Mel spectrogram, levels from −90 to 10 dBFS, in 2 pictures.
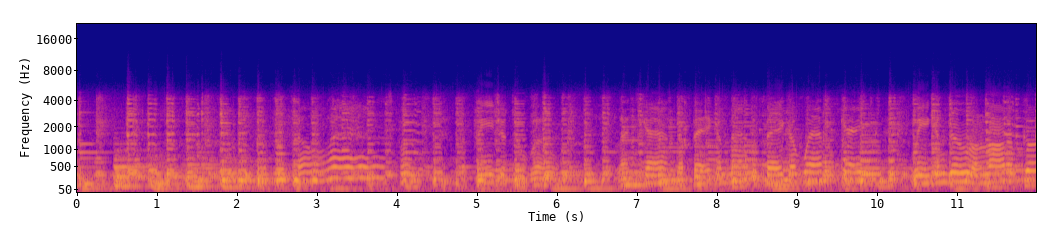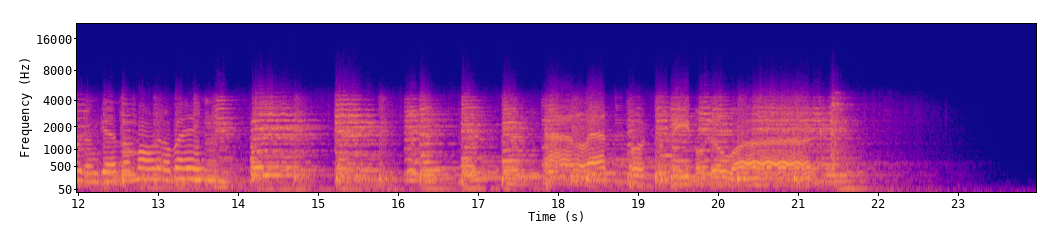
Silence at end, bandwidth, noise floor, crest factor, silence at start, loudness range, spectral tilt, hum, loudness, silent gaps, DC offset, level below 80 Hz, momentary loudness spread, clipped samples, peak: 1.8 s; 6.6 kHz; -64 dBFS; 16 dB; 0 s; 4 LU; -8.5 dB/octave; none; -19 LUFS; none; under 0.1%; -36 dBFS; 7 LU; under 0.1%; -2 dBFS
